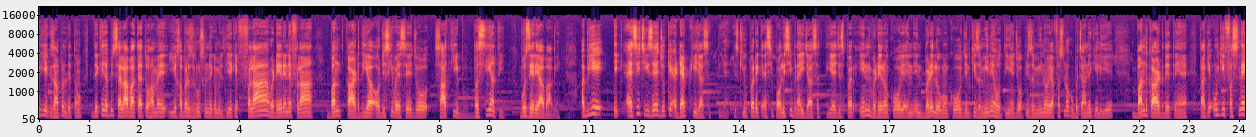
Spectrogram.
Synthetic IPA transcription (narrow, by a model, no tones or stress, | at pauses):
kieːɡzãːmpəld̪eːt̪aɦũː | d̪eːkʰĩẽd͡ʒɐbisɛːlaːbaːt̪aɦɛt̪oɦɐmẽjexɐbəɾzɐɾuːɾsʊnːekomɪlt̪iɦɛkefɐlaːʋɐɖeːɾẽnefɐlaː | bɐ̃nd̪kaːɾʈd̪ijaʔɔ̰ːɾd͡ʒɪskiʋɐd͡ʒased͡ʒoːsaːt̪ʰkibɐst̪ijãt̪ʰḭ̃ː | ʋoːzeːɾeaːba̰ːɡəẽː | ɐbje | eːkɛːsit͡ʃiːzɦɛd͡ʒoːkeʔɐɖɛːp̚ʈkid͡ʒaːsɐk̚t̪iɦɛ̰ːɪskeuːpəɾeːkɛ̰ːsipɔːlɪsibɐnaːid͡ʒaːsɐk̚t̪iɦɛd͡ʒɪspəɾɪnʋɐɖeːɾõkojaɪnɪ̰nbɐɽeloːɡõkod͡ʒɪnkizɐmiːnẽɦoːt̪iɦɛ̃d͡ʒoːɐpnizɐmiːnõjafɐslõkobɐt͡ʃaːnekelie | bɐ̃nd̪kaːɾʈd̪eːt̪eɦɛ̃ː | t̪aːk̬eʔʊnkifɐslẽ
